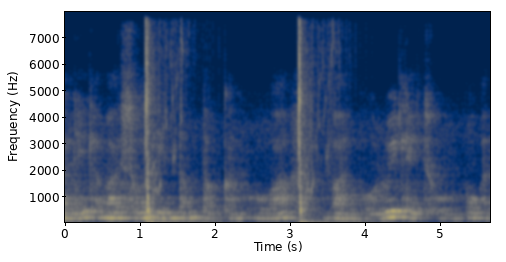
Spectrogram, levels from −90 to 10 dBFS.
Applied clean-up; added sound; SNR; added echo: none; Splash, splatter; 0 dB; reverberation time 1.3 s.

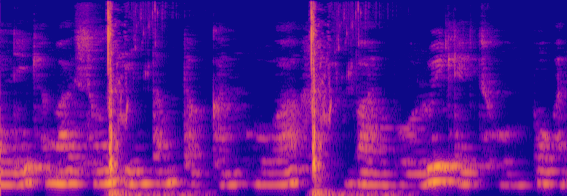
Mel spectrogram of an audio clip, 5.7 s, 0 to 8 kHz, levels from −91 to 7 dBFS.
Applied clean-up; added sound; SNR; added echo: classical method WPE with log-MMSE.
